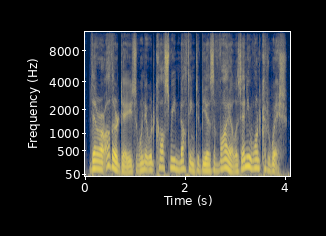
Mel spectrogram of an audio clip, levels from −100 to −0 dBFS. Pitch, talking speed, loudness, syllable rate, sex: 125 Hz, 265 wpm, -17 LUFS, 6.2 syllables/s, male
